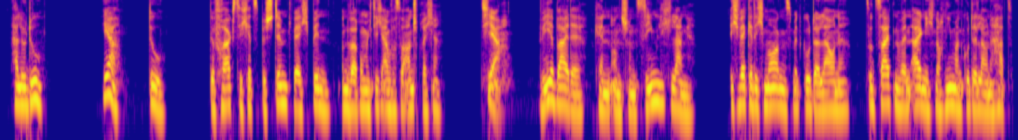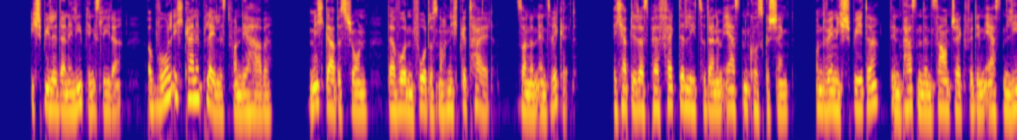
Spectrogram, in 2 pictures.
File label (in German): Imagetext Radio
